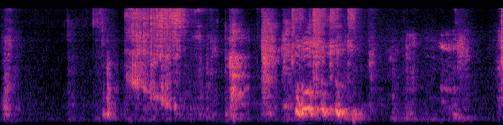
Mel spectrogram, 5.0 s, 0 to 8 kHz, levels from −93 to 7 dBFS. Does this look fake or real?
fake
